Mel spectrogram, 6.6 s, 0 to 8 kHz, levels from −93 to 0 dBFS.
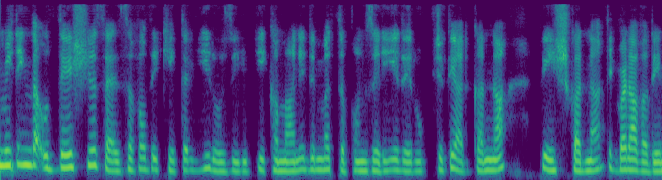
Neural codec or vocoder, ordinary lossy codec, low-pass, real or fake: codec, 16 kHz, 1.1 kbps, Voila-Tokenizer; none; none; fake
